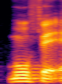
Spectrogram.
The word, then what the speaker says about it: Morphett: So Brad and Shane Rawson from Morfit Air. Have I pronounced the company name right, by the way? – Yeah, cool.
